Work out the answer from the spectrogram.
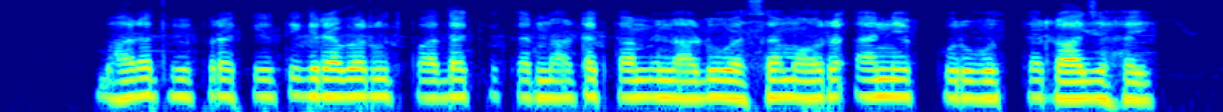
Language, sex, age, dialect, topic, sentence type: Magahi, male, 25-30, Western, banking, statement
